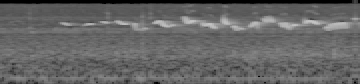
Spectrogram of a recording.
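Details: A painted bunting in the Wichita Mountains, Oklahoma, sings a fast, high, sweet warble of slurred notes that rises and falls continuously for about two seconds, over faint background hiss.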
